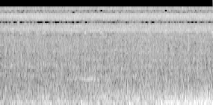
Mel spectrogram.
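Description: Steam showman's road locomotive running while standing, with a low irregular rumble and a steady hiss.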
